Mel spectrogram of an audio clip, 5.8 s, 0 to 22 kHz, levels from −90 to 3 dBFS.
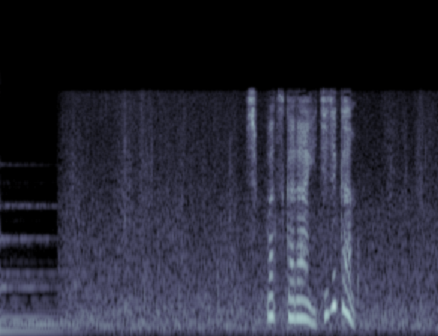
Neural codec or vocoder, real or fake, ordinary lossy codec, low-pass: none; real; none; 7.2 kHz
